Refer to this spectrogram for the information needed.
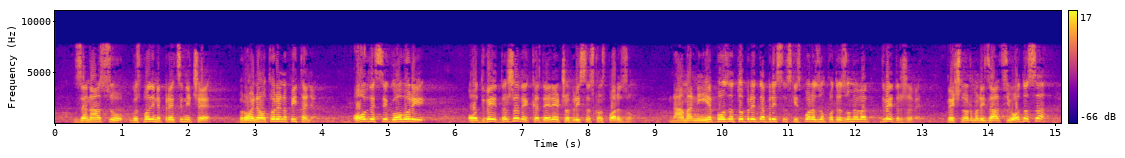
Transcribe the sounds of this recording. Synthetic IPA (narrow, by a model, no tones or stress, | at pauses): zanaːsːuɡo̞spo̞d̪ine̞pɾet̪sje̞d̪nit͡ʃe̞ | bɾo̞ːjnao̞t̪ʋo̞ɾe̞napiːt̪aɲa̰ | o̞ːvd̪e̞se̞ɡo̞ʋo̞ɾi | o̞d̪ʋe̞ːd̪r̩ʒaʋe̞kad̪aje̞ɾe̞ːt͡ʃo̞bɾiselsko̞mspo̞ɾazṵmṵ | namanije̞po̞znat̪o̞bd̪abɾiselskispo̞ɾazumpo̞d̪ɾazume̞ʋad̪ʋe̞ːd̪r̩ʒaʋḛ | ʋe̞t͡ɕno̞ɾmalizaːt̪sijuo̞d̪no̞sa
